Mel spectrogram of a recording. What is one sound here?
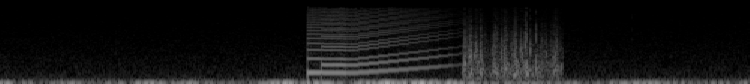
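A video game plays a short rising jingle.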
